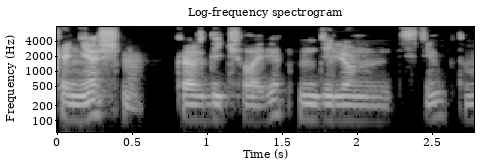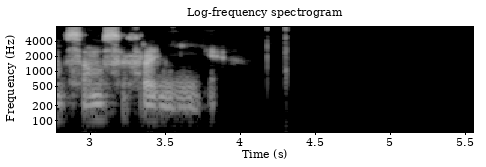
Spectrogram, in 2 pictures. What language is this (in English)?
Russian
